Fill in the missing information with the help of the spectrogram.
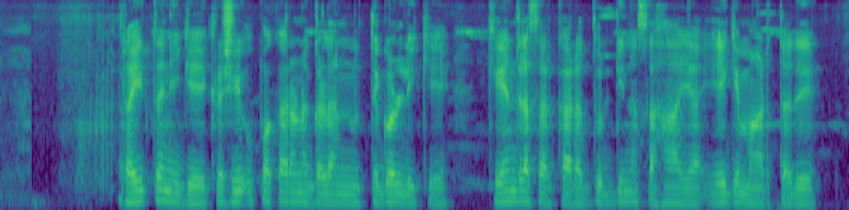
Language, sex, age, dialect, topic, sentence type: Kannada, male, 18-24, Coastal/Dakshin, agriculture, question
